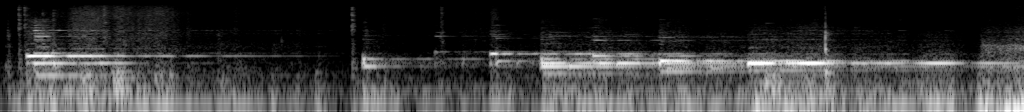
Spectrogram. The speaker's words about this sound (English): The sound of an EV is very futuristic, and reminds me more of the startup tone on a mobile device as opposed to a machine.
